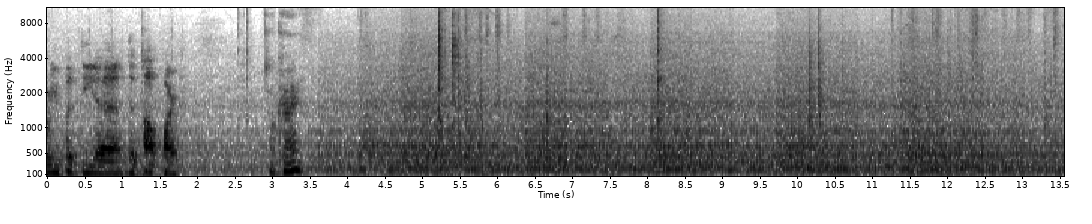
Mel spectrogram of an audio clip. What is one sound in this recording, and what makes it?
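Plastic drive trays click and knock as they are slid in and out of a computer case.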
